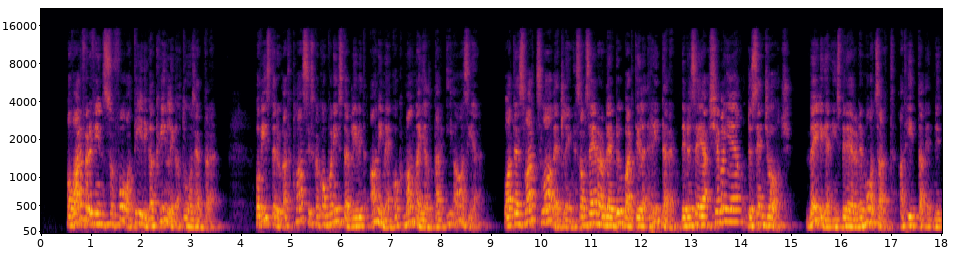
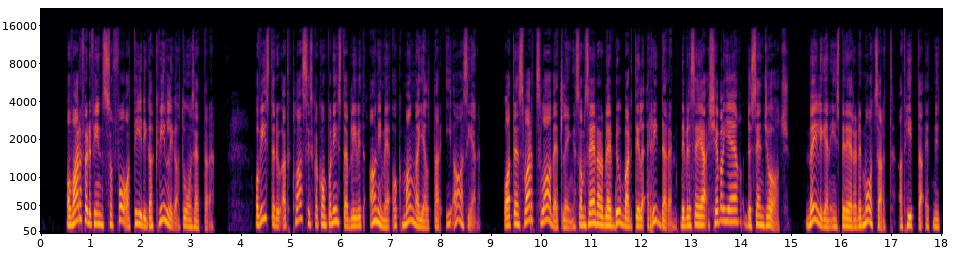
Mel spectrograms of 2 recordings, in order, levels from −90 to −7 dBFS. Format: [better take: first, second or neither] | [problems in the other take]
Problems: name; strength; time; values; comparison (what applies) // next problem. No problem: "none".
second | off-mic speech; far // room echo; slight; dies away in 0.4 s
